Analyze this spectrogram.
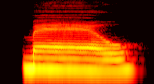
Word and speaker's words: แมว: give us the word แมว If you think แมว sounds like the noise a cat makes, that's because แมว means cat in Thai. Let's write cat. สระแอ มอม้า วอแหวน แมว Now it's time for Pratana's points.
